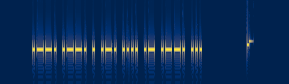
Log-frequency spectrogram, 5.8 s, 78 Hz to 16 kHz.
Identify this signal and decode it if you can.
Morse code, heard as a keyed tone, about 27 wpm, 700 Hz. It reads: P PERHAPS
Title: Sentences from Top 1100 Words - New Word Drill - 28wpm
